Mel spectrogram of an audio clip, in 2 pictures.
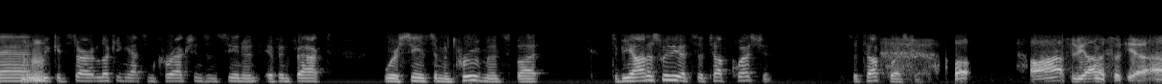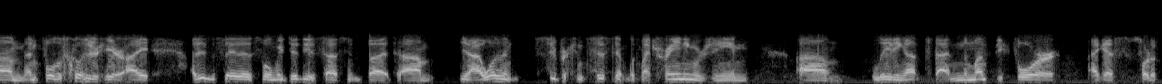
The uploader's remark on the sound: Open up the phone lines and take calls from YOU! For one hour LIVE!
